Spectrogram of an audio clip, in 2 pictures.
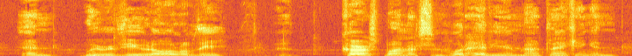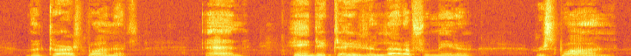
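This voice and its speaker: A man with a Southern US accent talks at a fairly slow pace, leaving long, frequent pauses. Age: 80s+. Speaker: retired lawyer. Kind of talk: oral history interview. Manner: halting.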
